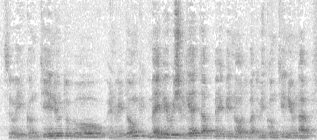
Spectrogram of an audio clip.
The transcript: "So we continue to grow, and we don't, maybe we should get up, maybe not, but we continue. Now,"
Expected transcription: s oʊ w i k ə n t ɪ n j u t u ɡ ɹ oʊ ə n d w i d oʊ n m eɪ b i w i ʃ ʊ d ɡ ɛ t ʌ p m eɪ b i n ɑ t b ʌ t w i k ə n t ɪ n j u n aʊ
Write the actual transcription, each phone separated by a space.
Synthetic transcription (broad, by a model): s oʊ w i k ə n t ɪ n j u t u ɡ oʊ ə n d w i d oʊ n m eɪ b i w i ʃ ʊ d ɡ ɛ t ʌ p m eɪ b i n ɑ t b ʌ t w i k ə n t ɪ n j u n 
